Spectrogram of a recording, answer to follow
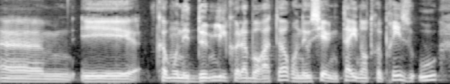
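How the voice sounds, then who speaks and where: Recorded very cleanly against a silent background, a man with an unremarkable speaking voice talks at a fairly low pitch with ordinary pitch variation. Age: 30s. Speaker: company executive. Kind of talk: radio interview.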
